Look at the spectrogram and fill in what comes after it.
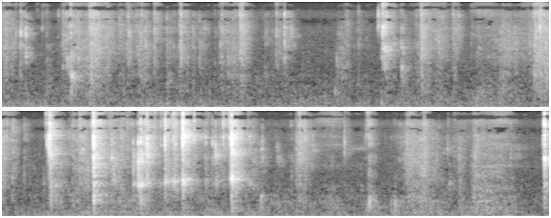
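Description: A person chewing seafood close to the microphone, with wet mouth sounds and scattered clicks and crackles from hands working the food; the loudest bursts come about six to eight seconds in.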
